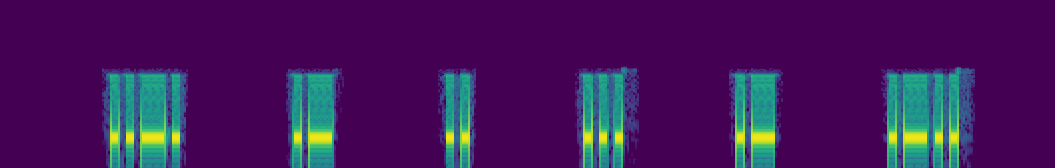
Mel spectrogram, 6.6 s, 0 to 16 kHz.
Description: Morse code, heard as a keyed tone, about 25 wpm, spaced as for 10 wpm, 550 Hz. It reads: FAISAL
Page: news headlines in morse code at 10 wpm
